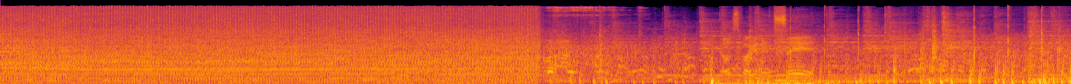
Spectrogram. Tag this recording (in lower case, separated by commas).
machine gun shooting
